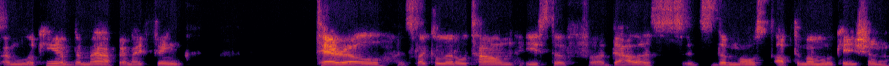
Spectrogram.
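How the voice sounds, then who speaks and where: A Bulgarian accent with ordinary pitch variation at a fairly slow pace. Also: man. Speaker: amateur photographer. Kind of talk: casual introduction in video meeting.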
